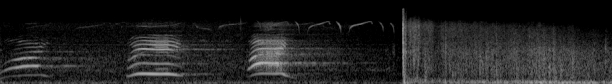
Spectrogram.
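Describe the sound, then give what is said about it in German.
A landmine located by a mine-detection rat is blown up in a controlled detonation: one sudden sharp bang followed by a sustained, rumbling roar. Several high, cat-like meowing calls come before the blast. “Ist die Ratte fündig geworden, kommt ein Räumungsteam zum Einsatz, die Mine wird kontrolliert gesprengt.”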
